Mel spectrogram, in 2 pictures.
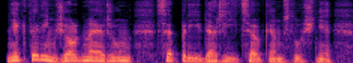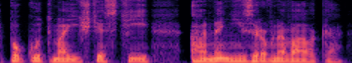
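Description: A man's voice: fairly low pitch, a little mellow, dry recording, studio quality, close to an everyday voice. A man voicing a cautious, earnest young woman.

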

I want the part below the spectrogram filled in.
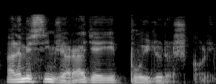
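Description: A man's voice: deep voice, a little mellow. A man voicing a grumpy, whiny teenage schoolboy in an audiobook reading. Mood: sarcastic.

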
